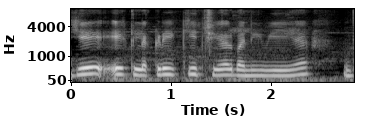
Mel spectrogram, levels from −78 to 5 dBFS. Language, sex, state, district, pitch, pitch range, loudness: Hindi, female, Delhi, New Delhi, 200 Hz, 180-220 Hz, -16 LUFS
